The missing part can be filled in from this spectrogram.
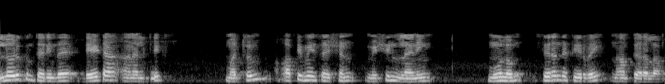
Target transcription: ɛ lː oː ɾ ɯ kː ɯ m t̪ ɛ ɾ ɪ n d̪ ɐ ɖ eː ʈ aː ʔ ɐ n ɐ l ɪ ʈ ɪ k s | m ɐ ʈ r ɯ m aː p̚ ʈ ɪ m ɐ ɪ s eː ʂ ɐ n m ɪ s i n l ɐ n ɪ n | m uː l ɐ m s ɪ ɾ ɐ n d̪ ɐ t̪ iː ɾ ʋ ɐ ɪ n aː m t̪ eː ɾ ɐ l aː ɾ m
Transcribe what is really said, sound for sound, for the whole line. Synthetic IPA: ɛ lː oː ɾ ɯ kː ɯ m t̪ ɛ ɾ ɪ n d̪ ɐ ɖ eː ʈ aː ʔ ɐ n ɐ l ɪ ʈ ɪ k s | m ɐ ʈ r ɯ m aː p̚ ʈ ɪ m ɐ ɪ s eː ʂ ɐ n m ɪ ʂ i n l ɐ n ɪ ŋ | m uː l ɐ m s ɪ ɾ ɐ n d̪ ɐ t̪ iː ɾ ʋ ɐ ɪ n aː m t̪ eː ɾ ɐ l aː m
